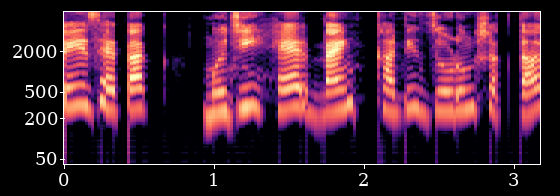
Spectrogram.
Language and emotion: Goan Konkani, neutral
